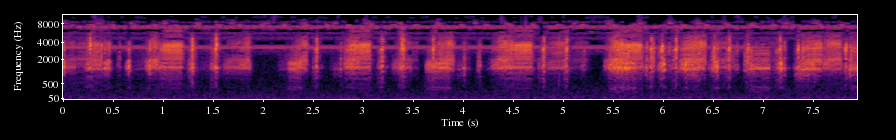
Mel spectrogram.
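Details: Waterside frog chorus in wetlands: bursts of rattling croaks lasting about half a second to a second, separated by short quiet gaps, with several callers overlapping and a constant thin high tone behind.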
